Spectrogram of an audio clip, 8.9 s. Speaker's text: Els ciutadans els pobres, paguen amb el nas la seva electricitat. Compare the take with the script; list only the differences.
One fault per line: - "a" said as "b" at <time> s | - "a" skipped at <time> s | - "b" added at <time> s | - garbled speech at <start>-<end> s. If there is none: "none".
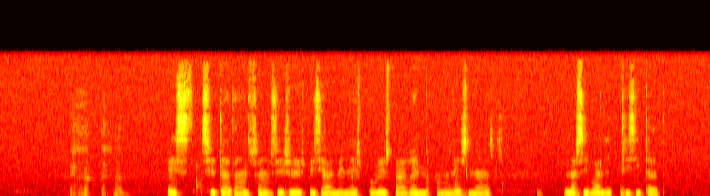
- "francesos especialment" added at 3.2 s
